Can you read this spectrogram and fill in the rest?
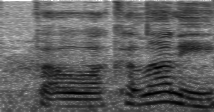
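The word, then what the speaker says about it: Lili'uokalani (Liliʻuokalani): It's the Ku'upua'i Lili'uokalani.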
